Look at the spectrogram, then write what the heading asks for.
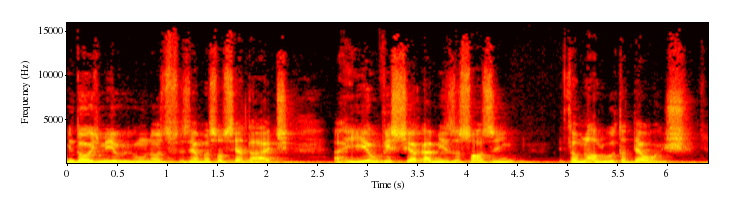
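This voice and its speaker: Amid noticeable background noise and audible room echo, a man speaks at a very even loudness. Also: moderate pace. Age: 70s. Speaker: farmer and electrical engineer. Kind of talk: radio interview.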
